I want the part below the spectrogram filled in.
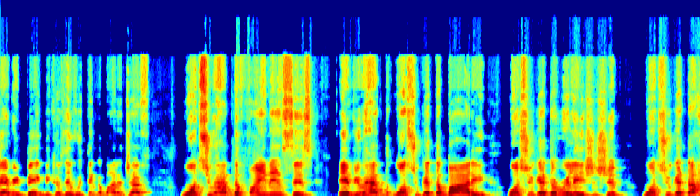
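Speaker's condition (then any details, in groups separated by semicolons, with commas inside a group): No condition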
